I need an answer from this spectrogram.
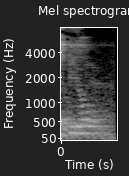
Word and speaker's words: stele: That's S-T-E-L-E. I don't know how to say it, stele or steel. Stele.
